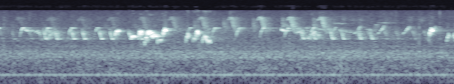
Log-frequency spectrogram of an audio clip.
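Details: Red-whiskered bulbul at a trapping site, a bird described as handsome with a fine voice. Dense bursts of bright, sharp chirping notes tumble over one another in quick succession, with a steady low hum beneath.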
